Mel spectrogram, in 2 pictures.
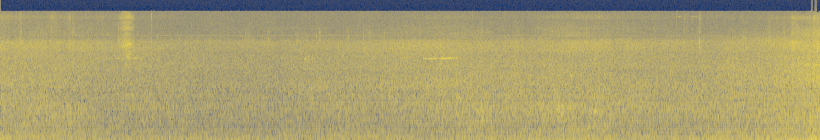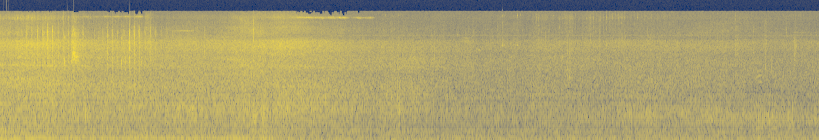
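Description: Steady road traffic noise. A little past halfway it swells for several seconds as a heavier vehicle passes with a low engine hum, then eases back.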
